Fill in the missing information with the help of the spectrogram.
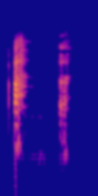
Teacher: The P, again, is pre-aspirated. So rather than appa, it's appa.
